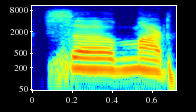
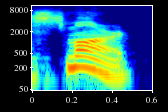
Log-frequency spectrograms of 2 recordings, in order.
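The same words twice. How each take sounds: First: The word is split into two syllables. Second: The word is said as one syllable. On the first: The speaker calls it wrong. "bukan smart ya" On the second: The speaker calls it right. "itu bacanya cuma sekali"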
